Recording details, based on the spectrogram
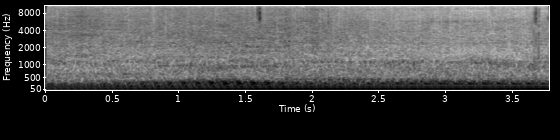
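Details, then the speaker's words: C5 Corvette after valve cover gasket replacement for an oil leak: deep even rumble with a steady low pulse about three beats a second that swells as it settles; weird noise when cranking, cause unknown, some smoke noted. "We got to get the temperature together, and it's got this weird noise when you crank it now. So not quite sure what that is."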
